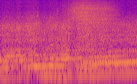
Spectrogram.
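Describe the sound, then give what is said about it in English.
A race car engine roars loudly for a couple of seconds, a sustained high-revving drone whose pitch bends slightly as it passes on the track, with no voices: Frank Montani's car chasing down Simon Pagenaud in a race. “this is the car that's trying to chase him down”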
